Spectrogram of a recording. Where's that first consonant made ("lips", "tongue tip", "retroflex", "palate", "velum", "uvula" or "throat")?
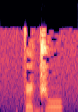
tongue tip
